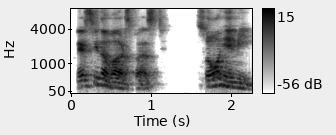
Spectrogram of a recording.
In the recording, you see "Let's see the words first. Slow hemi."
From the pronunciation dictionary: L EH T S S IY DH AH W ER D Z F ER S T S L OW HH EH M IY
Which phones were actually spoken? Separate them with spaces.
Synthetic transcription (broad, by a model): L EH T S S IY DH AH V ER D S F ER S T S OW HH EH M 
